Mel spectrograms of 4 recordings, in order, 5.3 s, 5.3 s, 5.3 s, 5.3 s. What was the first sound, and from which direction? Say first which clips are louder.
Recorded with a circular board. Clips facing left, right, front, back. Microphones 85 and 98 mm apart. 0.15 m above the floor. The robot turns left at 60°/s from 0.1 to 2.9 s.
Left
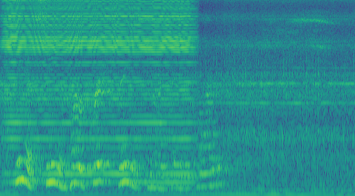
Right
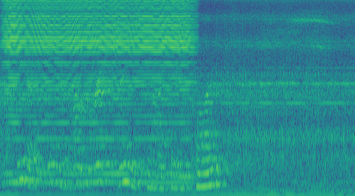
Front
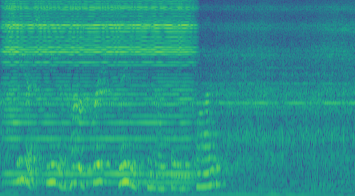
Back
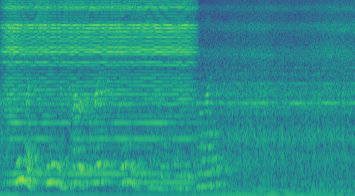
A woman speaking: left 9 dB, back 3 dB; 115° left.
